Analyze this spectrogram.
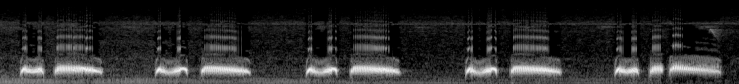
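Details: Spotted dove lure call used to draw in doves: mellow cooing phrases, each a short doubled note then a longer drawn-out coo, repeated five times over several seconds with faint background hum.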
